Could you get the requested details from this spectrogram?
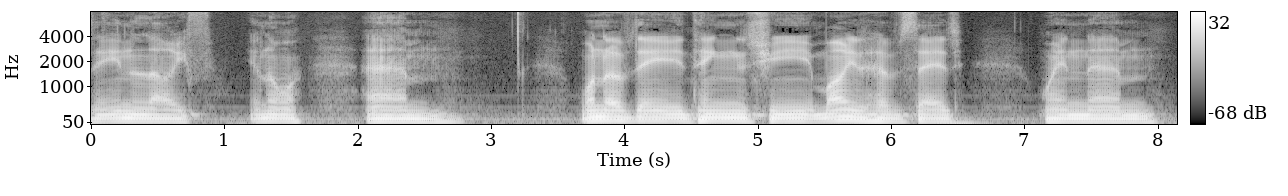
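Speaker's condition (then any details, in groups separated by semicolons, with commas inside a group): Motor neurone disease, slowly progressing semi-benign variant; slurred voice, sounds drunk, voice change followed balance problems, deliberate pauses while speaking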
